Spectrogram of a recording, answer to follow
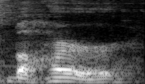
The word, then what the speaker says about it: Bahr: when i'm with you so anyway uh bryce bahr the who her is how you say his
